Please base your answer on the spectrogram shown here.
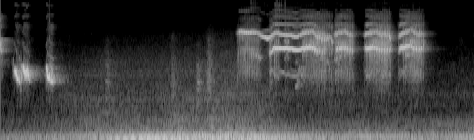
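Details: Orange-headed thrush song used to lure reluctant home birds into singing: two short squawky notes open, then after a pause a run of loud, high, warbled whistled phrases, over a low steady hum.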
